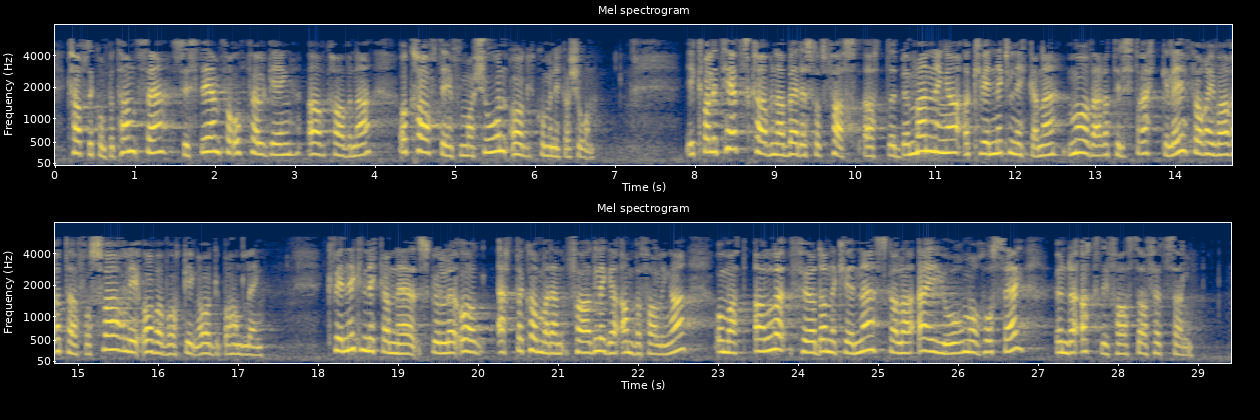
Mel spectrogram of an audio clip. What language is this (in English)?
Norwegian Nynorsk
